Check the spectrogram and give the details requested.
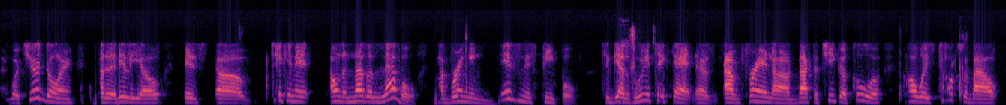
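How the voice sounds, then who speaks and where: A man's voice: a little high, lively intonation, moderate pace, no echo. A man with a Southern US accent hosting a live online talk show over a video call, chatty and rambling, laughing often. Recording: dry, tinny phone-like call audio.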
